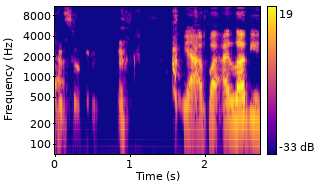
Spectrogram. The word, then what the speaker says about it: Gethsemane: Yes, Gethsemane. See, I'm learning too. The best. But yeah, see, actually, you would think it's spelled how I said it, but yes, you're right.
